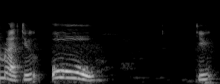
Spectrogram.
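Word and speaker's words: ㅗ: Không phải là chữ ô của mình ha, mà là U. Cái miệng mình phải đưa ra ngoài một chút chứ không phải ô. Ở Việt Nam mình ô rất là thoải mái, nhưng mà tiếng Hàn là U, là phải đưa U, khẩu hình miệng là chữ U ha.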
